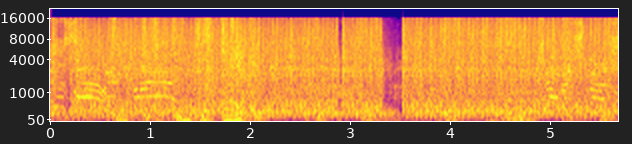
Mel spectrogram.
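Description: Heavy, continuous gunfire in Call of Duty 2 during a British mission at the battle of Caen, with rapid machine-gun bursts and overlapping rifle shots, loud and close, under shouted commands and voices.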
